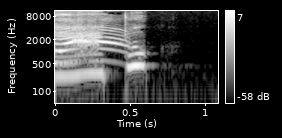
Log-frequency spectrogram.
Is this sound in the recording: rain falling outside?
no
